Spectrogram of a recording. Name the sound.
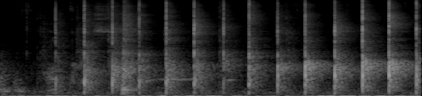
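hands clapping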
